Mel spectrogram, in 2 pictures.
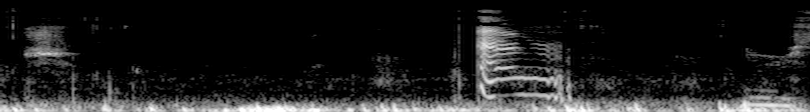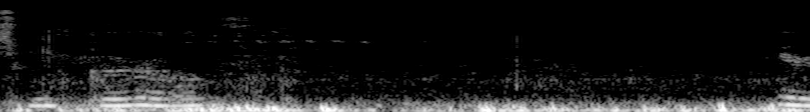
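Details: A female Bengal cat, cuddling with her owner in the morning, gives a bending, drawn-out meow and then soft chirping trills while a woman speaks gently.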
